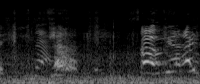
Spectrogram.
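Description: A small child's high-pitched squeals and babbling, with the loudest squeal about one and a half seconds in.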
